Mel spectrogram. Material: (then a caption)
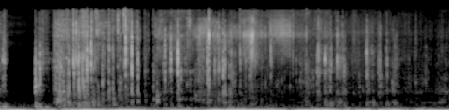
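Paper. Long dark nails scratch along the side page edges and covers of a stack of hardcover paper books resting on a carpet. Steady, dense scratchy rustling with quick crisp clicks runs throughout, over a faint low hum.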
